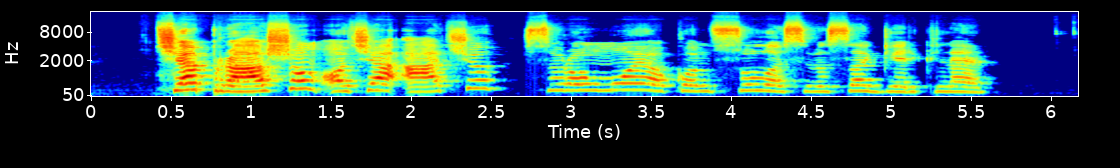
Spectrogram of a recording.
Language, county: Lithuanian, Šiauliai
